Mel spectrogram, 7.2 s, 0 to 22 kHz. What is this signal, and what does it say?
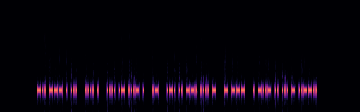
Morse code, heard as a keyed tone, about 50 wpm, 700 Hz. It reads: DOES HE HAVE A RIGHT TO EXIST?
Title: Sentences from Top 1000 Words - Review Part 5 - 50wpm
